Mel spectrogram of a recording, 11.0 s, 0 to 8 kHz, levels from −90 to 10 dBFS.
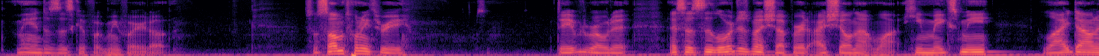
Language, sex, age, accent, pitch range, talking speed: English, male, 20-39, American, 85-105 Hz, 165 wpm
